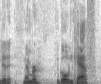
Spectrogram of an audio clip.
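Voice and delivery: ordinary talk, nothing marked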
